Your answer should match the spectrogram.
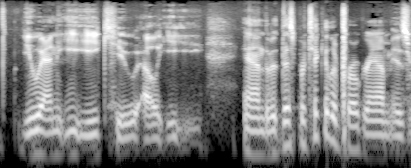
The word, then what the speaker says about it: Uneeqlee: Now, it's spelled a little weird. In fact, it's spelled uniquely on its very own, Uneeqlee.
